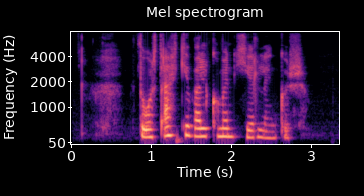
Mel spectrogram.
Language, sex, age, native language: Icelandic, female, 20-29, Icelandic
